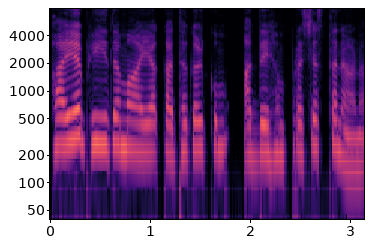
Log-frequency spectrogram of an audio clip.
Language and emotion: Malayalam, neutral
